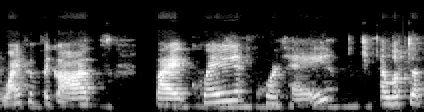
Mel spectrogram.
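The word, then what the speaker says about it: Kwei Quartey: I read Wife of the Gods by Quay Corte. I looked up how to pronounce his name, so that is correct.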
